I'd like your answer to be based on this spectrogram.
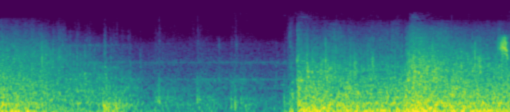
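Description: Black firebomb going off in Dark Souls: rumbling, booming blasts, then a sudden louder burst of explosive noise that lingers as a sustained roar of crumbling debris, with no voices.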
